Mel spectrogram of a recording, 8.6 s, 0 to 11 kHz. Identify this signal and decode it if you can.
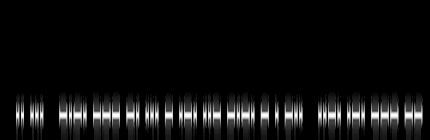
Morse code, heard as a keyed tone, about 25 wpm, 600 Hz. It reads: IS CONSTRUCTED FROM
